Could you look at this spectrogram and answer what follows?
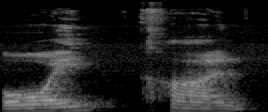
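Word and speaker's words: οἰκονομία: Dispensation is a Greek word, and the Greek pronunciation of that word is oikonomia.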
